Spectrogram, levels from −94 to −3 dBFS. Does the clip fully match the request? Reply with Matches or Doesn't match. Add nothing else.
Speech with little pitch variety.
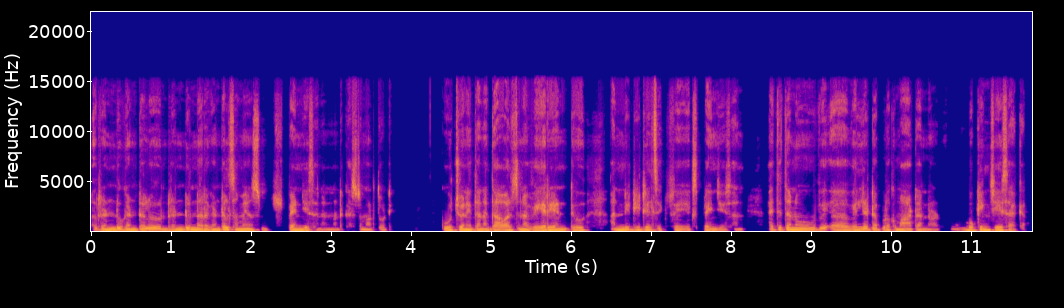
Doesn't match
